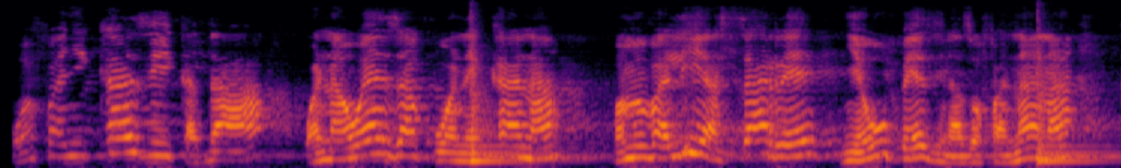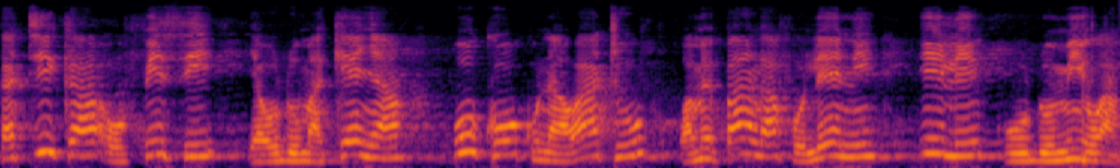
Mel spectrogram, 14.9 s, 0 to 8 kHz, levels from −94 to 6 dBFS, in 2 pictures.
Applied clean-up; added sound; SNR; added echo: none; Snare drum; 13 dB; reverberation time 1.5 s.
